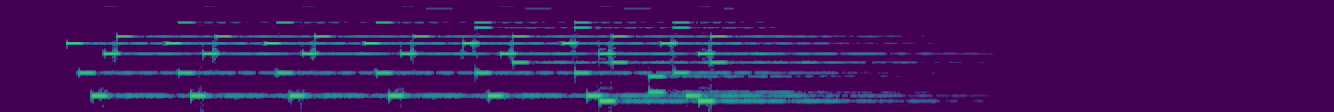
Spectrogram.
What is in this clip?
beeps sounds like a count down. recorded and edited with logic synth plug ins.
beeps, computer, counting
